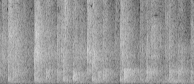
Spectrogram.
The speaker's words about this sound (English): Glory to God. Come on, give the Lord a round of applause.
